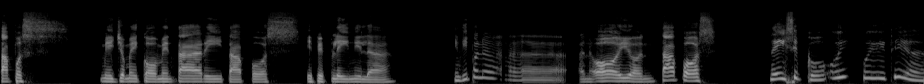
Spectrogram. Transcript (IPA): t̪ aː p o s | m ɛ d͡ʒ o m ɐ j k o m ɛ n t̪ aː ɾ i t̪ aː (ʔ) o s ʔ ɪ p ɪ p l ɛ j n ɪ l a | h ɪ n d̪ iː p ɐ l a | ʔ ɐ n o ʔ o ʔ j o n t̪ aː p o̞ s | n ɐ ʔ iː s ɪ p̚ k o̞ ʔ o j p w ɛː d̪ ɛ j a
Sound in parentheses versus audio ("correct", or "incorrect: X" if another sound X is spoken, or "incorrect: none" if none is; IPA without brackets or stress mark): incorrect: p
